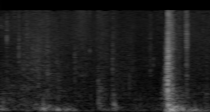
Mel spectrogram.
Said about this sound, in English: Sorry, I'm getting in my car here.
